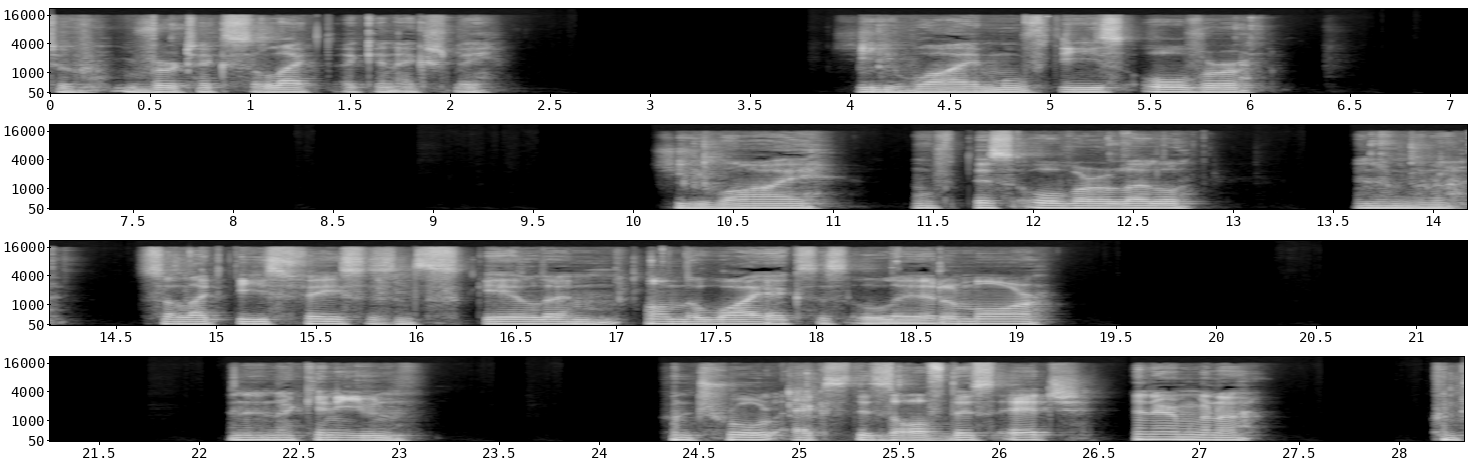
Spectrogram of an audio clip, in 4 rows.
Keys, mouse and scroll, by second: 0.6-1.9 drag, 3.8 g, 6.3 ctrl+z, 6.8-8.3 drag, 9.1 shift+click, 10.1 g, 12.9 Tab, 13.7 click, 14.2 shift+click, 14.6 shift+click, 15.8 s, 21.6 Tab, 22.7 click, 25.0 ctrl+x, 28.2 ctrl+r.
